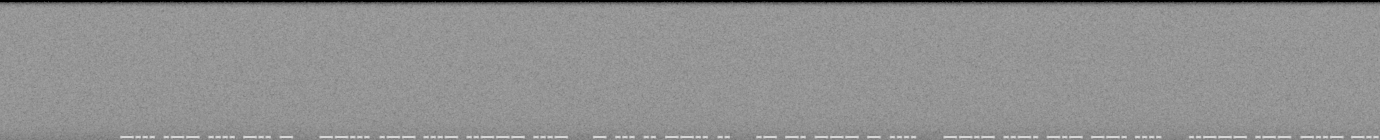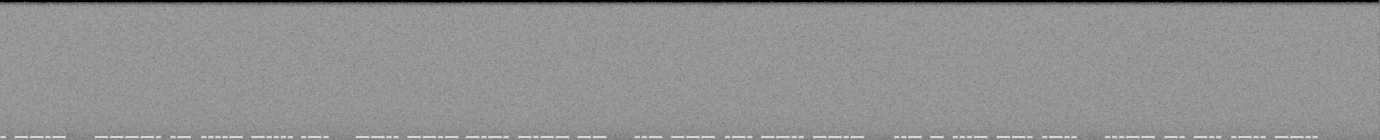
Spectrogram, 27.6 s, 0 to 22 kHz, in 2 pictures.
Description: Morse code, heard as a keyed tone, hand-sent with a paddle, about 34 wpm, 540 Hz. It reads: BWHDT 7WV2V TSIZI ANOTH QFKGH 2WXBQ 9A46R ZQCYM UORZQ UTVGL 3NDLZ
